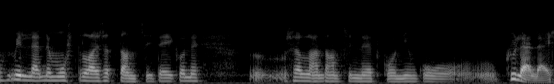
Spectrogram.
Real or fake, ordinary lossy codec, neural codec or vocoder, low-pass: real; none; none; 7.2 kHz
